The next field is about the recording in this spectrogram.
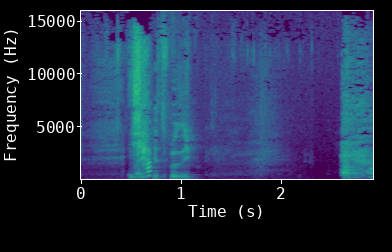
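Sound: sneeze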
